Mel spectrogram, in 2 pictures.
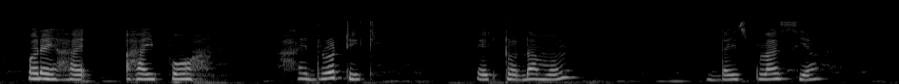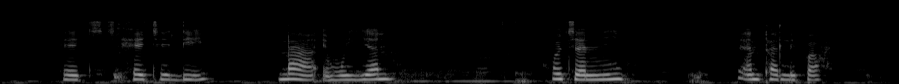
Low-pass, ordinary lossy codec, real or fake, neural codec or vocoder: none; none; fake; codec, 16 kHz, 16 kbps, FreqCodec, larger model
